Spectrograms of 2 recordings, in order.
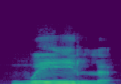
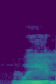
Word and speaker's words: whale: زي مثلا كلمة whale، whale هنا ال H ما طلعلهاش صوت، ال W هي اللي اتنطقت بس.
